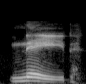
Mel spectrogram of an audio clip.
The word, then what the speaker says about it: neighed: Okay, so the A sorry, the E-I-G-G-H. This is going to be a long A sound. Nade.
